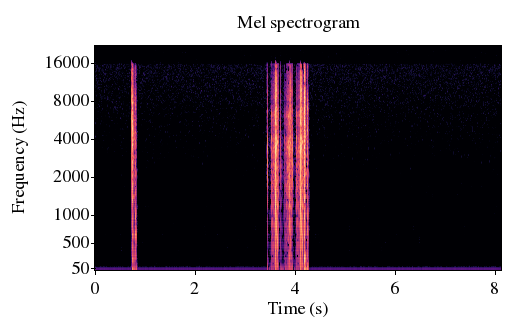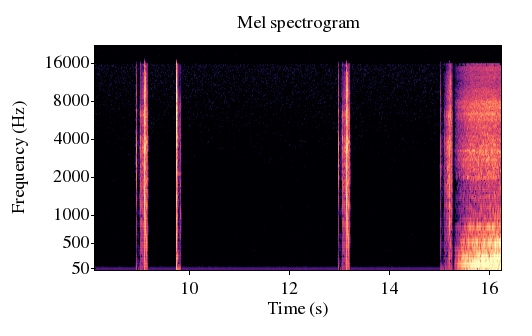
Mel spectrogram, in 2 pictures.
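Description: Short menu clicks and blips sound now and then.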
